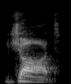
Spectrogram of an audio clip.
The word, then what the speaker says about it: Ghad: What if the supreme being came down to Earth and was like, it's actually pronounced Jod.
